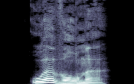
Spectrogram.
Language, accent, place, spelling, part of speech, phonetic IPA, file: German, Germany, Berlin, Ohrwurme, noun, [ˈoːɐ̯ˌvʊʁmə], De-Ohrwurme.ogg
- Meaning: dative of Ohrwurm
